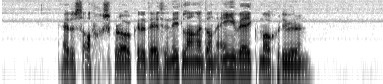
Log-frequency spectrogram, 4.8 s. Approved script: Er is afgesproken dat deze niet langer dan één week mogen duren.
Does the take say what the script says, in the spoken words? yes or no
yes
